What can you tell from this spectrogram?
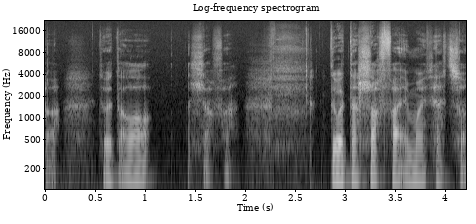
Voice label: "lloffa", Welsh

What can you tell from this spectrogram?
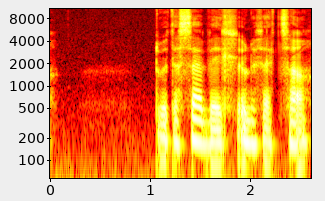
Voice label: "sefyll", Welsh

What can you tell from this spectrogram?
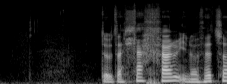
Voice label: "llachar", Welsh

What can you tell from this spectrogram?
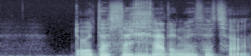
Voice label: "llachar", Welsh

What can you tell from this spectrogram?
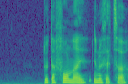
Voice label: "ffoonau", Welsh

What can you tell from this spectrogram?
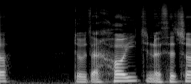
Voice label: "rhoid", welsh

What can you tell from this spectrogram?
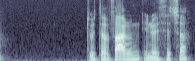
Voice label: "farn", welsh

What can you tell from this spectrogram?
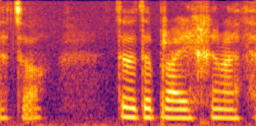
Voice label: "braich", Welsh

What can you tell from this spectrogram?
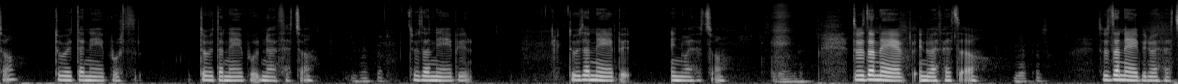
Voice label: "neb", Welsh

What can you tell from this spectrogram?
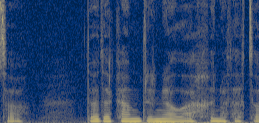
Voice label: "camdriniolach", Welsh

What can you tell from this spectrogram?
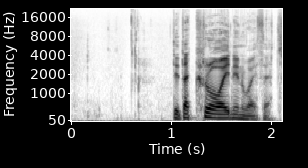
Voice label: "croen", welsh

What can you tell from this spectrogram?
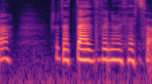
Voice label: "deddf", Welsh

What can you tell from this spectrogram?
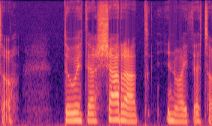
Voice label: "siarad", Welsh

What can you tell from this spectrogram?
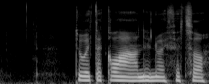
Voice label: "glan", Welsh

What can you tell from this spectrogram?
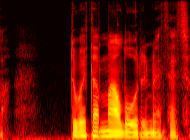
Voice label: "malwr", Welsh

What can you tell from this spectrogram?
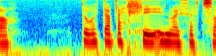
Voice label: "felly", Welsh

